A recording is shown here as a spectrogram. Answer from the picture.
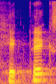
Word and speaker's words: HCPCS: I work in health care I know it's pronounced hick pics so HCPCS code that's a five digit code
